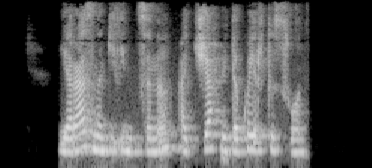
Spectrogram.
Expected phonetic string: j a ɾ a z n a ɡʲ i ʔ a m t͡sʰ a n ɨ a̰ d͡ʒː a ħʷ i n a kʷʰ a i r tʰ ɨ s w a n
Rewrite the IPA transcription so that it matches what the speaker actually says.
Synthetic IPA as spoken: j a ɾ a z n a ɡʲ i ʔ i m t͡sʰ a n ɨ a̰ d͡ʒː a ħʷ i d a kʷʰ a i r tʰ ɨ s w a n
